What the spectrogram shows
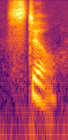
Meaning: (adjective) 1. Not moving; calm 2. Not effervescing; not sparkling 3. Uttering no sound; silent 4. Having the same stated quality continuously from a past time
- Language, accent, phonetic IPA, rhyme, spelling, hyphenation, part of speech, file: English, US, [ˈstɪl], -ɪl, still, still, adjective / adverb / noun / verb, En-us-still.ogg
